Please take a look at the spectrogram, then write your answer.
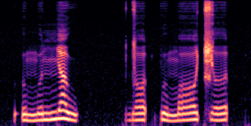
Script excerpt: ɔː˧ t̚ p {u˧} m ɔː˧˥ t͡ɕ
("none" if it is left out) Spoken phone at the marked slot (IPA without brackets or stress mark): u˧˩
